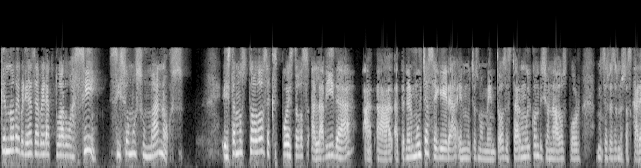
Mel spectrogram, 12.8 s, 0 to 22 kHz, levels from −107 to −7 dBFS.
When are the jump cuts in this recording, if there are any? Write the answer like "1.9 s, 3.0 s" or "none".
none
